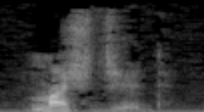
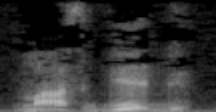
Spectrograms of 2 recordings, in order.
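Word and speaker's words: masjid (مسجد): Now, some people call it mosque because years ago, when the Europeans heard the word, they heard it from the Egyptians who pronounced it masgid. And so they thought they were saying mosque. And that's where the word mosque comes from.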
